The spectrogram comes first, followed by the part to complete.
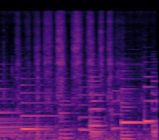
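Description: A kitchen knife sawing through a dried moray eel fillet on a cutting board: a series of quick strokes, over background piano music.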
